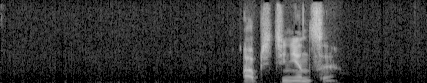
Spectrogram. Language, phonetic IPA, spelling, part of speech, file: Russian, [ɐpsʲtʲɪˈnʲent͡sɨjə], абстиненция, noun, Abstinencija.ogg
- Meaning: abstinence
